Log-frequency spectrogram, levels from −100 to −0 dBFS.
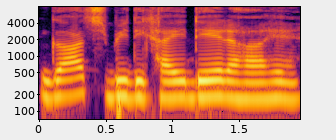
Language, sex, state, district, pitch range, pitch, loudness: Hindi, female, Arunachal Pradesh, Longding, 175-185 Hz, 180 Hz, -12 LUFS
